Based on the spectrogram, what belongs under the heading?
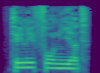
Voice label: "telefoniert", German; adjectives

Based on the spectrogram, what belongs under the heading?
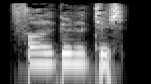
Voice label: "vollgültig", German; adjectives

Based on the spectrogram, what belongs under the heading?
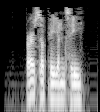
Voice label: "percipiency", English; nouns

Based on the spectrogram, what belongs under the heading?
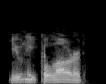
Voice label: "unicoloured", english; adjectives

